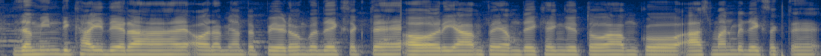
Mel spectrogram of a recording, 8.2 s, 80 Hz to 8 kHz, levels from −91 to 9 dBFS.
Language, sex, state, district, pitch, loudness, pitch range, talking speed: Hindi, male, Maharashtra, Solapur, 155 Hz, -22 LUFS, 150-155 Hz, 190 wpm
